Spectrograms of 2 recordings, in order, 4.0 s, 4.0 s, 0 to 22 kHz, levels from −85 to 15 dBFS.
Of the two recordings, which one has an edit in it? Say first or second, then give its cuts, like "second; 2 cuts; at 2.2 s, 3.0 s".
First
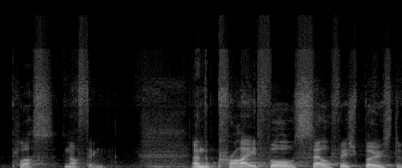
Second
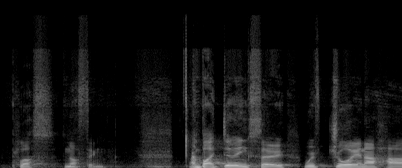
second; 2 cuts; at 1.7 s, 3.0 s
